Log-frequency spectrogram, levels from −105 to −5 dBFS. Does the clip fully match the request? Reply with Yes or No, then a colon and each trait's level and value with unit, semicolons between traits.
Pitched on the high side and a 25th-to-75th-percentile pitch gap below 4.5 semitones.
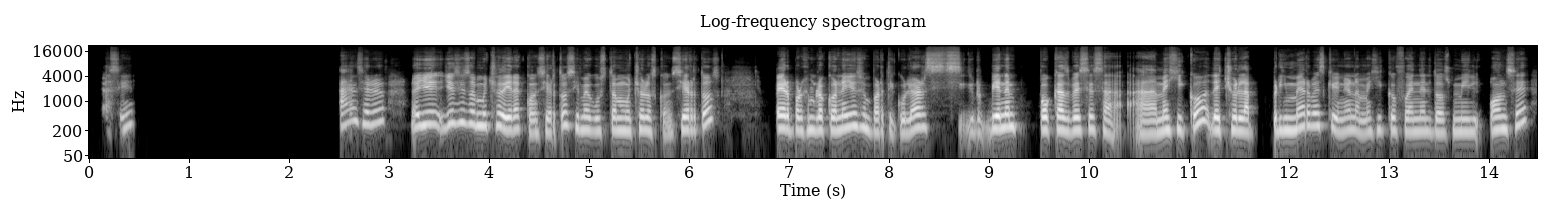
Yes: high, 210 Hz; average, 4.1 semitones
